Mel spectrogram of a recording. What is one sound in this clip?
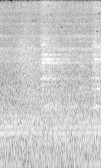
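A gas torch hisses while cutting metal.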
